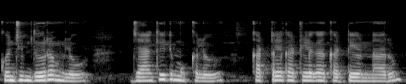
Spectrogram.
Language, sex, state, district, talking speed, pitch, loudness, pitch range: Telugu, female, Telangana, Hyderabad, 105 wpm, 180 Hz, -16 LUFS, 165-190 Hz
